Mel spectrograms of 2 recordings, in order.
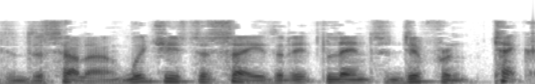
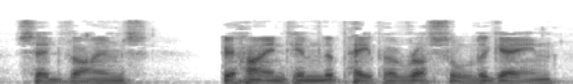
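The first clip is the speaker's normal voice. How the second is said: ordinary delivery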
